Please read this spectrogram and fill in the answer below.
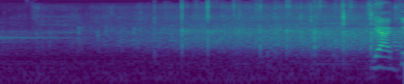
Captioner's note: audience applauding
